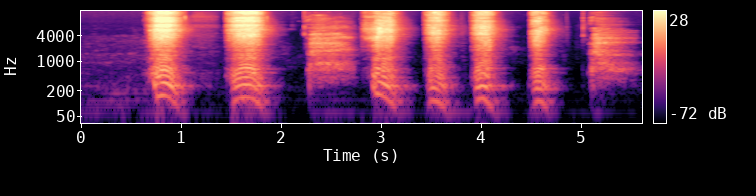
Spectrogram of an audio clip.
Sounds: Sniff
